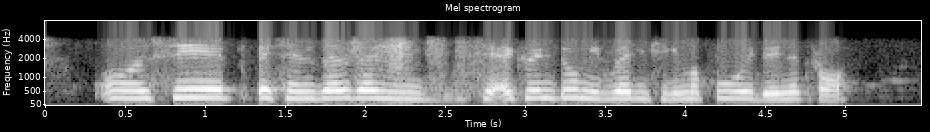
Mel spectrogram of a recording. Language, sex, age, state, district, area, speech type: Manipuri, female, 30-45, Manipur, Churachandpur, urban, conversation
